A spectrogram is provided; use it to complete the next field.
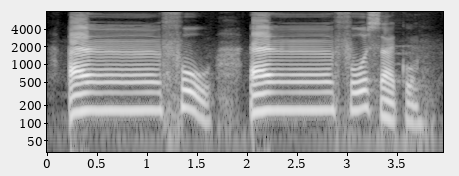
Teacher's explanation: suara nunnya disamarkan kepada huruf fa karena fa termasuk Salah satu dari huruf ikhfa yaitu huruf-huruf yang harus dibaca dengan menyamarkan suara nunnya ya kepada huruf setelahnya. · ditahan suara dengungannya sepanjang dua harakat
